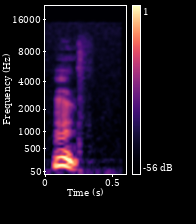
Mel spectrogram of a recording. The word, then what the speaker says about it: humph: "Humph," said the sand fairy. If you are reading this story aloud, please pronounce humph exactly as it is spelt, for that is how he said it.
